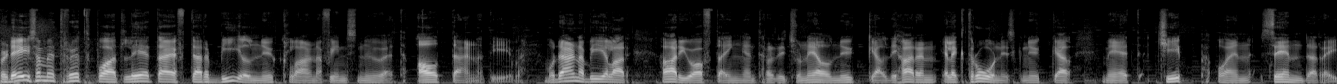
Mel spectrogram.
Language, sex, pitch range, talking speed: Swedish, male, 95-125 Hz, 150 wpm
